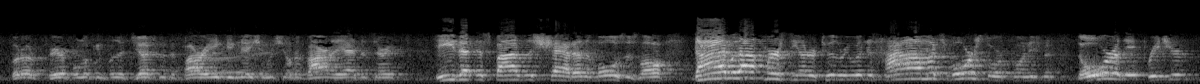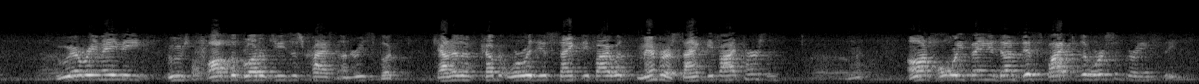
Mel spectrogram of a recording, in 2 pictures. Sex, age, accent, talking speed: male, 50-69, American, 195 wpm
